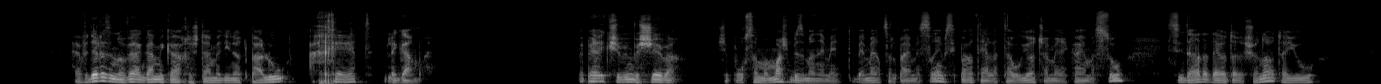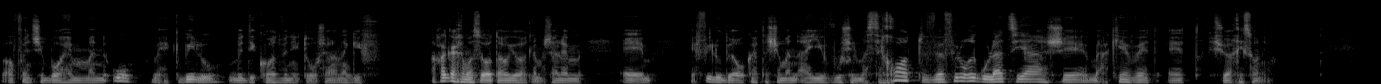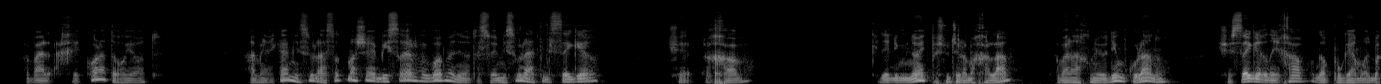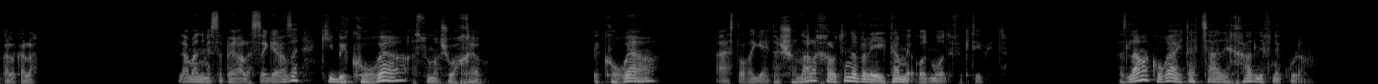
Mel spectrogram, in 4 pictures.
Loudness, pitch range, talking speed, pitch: -36 LUFS, 90-115 Hz, 130 wpm, 100 Hz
